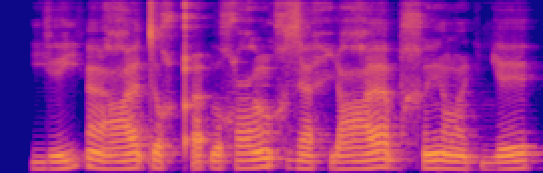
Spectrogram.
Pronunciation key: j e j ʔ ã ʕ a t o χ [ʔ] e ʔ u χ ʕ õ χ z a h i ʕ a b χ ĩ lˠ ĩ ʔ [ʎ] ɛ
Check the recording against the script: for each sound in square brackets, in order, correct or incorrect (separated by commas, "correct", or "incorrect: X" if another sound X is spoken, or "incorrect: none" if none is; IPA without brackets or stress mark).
incorrect: qʼ, correct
